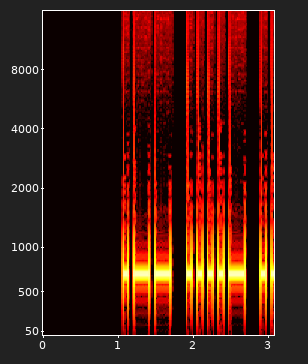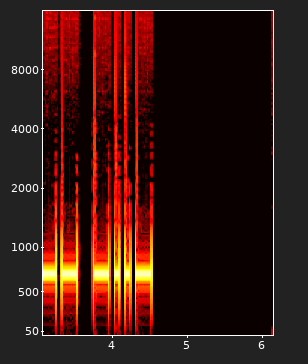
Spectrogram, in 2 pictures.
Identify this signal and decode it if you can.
Morse code, heard as a keyed tone, about 20 wpm, 700 Hz. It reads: W4WX
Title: Speed Racing - USA 1x2 Call Signs 17wpm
